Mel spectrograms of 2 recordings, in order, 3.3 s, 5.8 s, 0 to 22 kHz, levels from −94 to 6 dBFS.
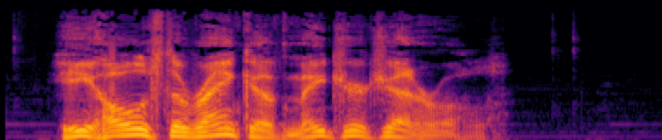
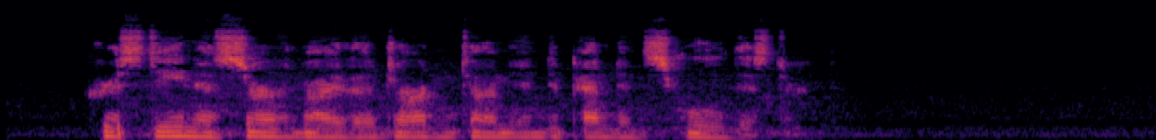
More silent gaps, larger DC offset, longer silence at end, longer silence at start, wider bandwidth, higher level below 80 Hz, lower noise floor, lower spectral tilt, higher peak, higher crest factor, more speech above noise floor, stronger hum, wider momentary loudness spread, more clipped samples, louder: neither; neither; second, 0.9 s vs 1.75 s; second, 0.3 s vs 0.45 s; first, 15.5 kHz vs 13 kHz; first, -44 dBFS vs -72 dBFS; second, -64 dBFS vs -80 dBFS; first, -6.5 dB/octave vs -3 dB/octave; first, -2 dBFS vs -18 dBFS; second, 14 dB vs 22 dB; first, 50 dB vs 41 dB; neither; about the same, 10 LU vs 11 LU; neither; first, -14 LUFS vs -38 LUFS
